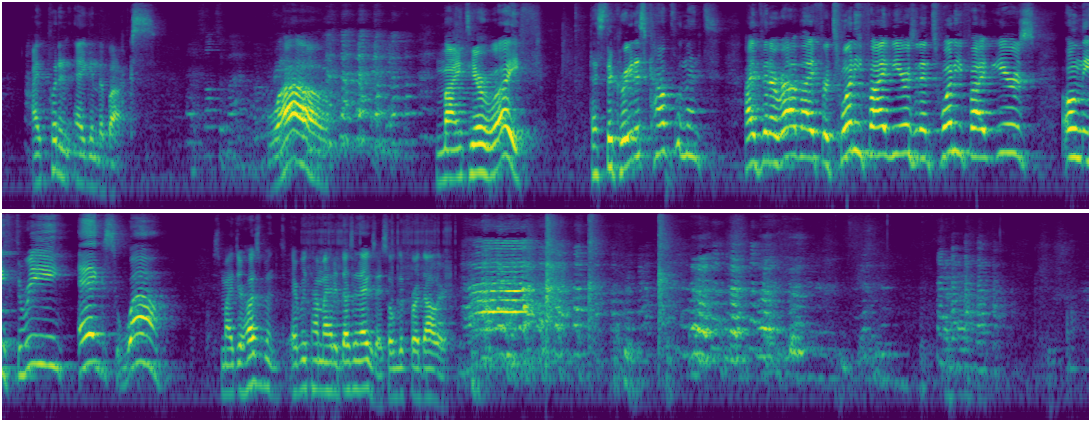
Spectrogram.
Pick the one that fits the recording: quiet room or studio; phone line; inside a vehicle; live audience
live audience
